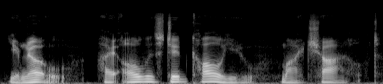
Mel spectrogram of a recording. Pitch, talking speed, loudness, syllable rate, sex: 100 Hz, 140 wpm, -18 LUFS, 3.1 syllables/s, male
